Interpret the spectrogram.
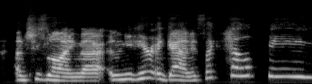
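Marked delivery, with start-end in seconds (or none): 2.3-3.2 put-on very high, small, childlike voice. Retelling a story, voicing the call she hears again: little kid voice. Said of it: "Like a little kid voice".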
